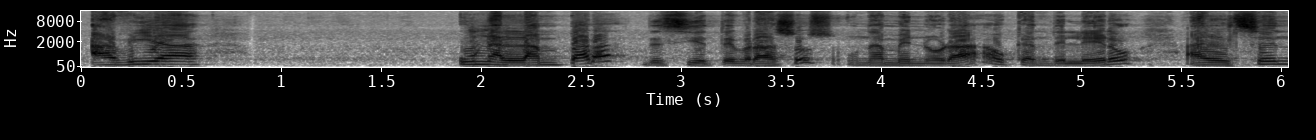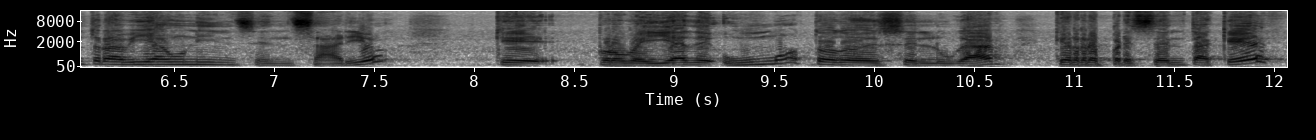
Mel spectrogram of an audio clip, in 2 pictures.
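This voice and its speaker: A man's voice: on the high side, expressive, unhurried, darkish tone. A male preacher with a Mexico City Spanish accent, giving a sermon and asking the congregation questions before answering them himself. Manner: swings between raised and dropped voice.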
